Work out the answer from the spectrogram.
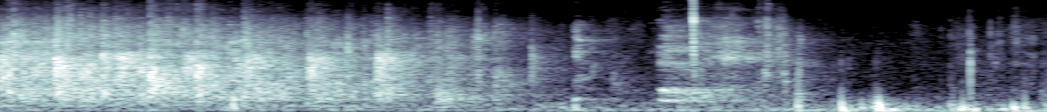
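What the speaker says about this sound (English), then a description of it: "If I can have a round of applause to welcome our panelists." An audience applauds to welcome panelists at a Fiji economy dialogue panel discussion: a burst of dense, fairly loud clapping that thins out toward the end.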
